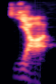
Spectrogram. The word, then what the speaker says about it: yacht: on a yacht yachtsman yacht yacht is a weird word we don't even pronounce the CH at all CH is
